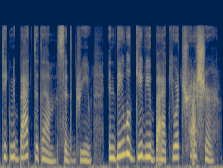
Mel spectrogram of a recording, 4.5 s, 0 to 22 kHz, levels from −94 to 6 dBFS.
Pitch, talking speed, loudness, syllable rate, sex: 230 Hz, 215 wpm, -18 LUFS, 4.5 syllables/s, female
